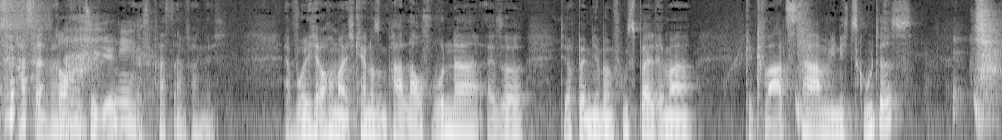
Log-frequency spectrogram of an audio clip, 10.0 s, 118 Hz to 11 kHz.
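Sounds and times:
speech: 0:00.1 - 0:09.9
person sneezing: 0:09.5 - 0:10.0.

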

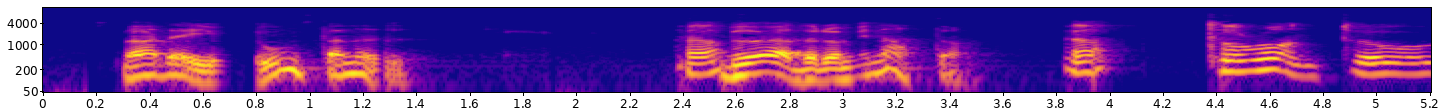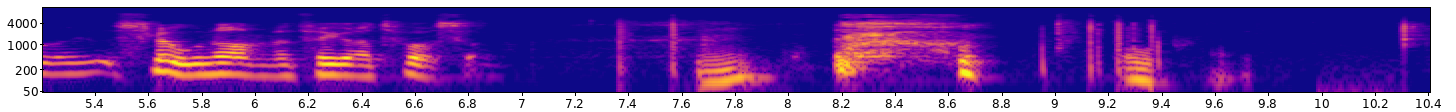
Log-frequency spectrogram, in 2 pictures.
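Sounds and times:
speech: 0:00.3 - 0:01.5, 0:02.4 - 0:07.0, 0:07.6 - 0:09.8
harsh noisy cough: 0:07.7 - 0:08.8.

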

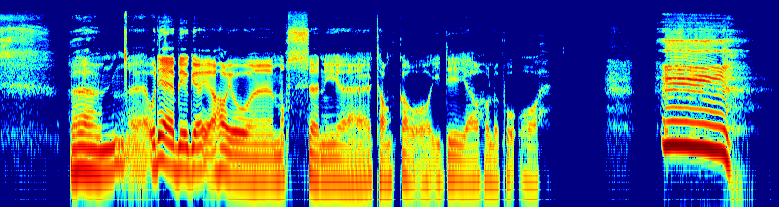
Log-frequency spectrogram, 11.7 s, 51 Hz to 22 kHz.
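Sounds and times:
speech: 0:01.0 - 0:08.3, 0:09.9 - 0:11.2
person yawning: 0:09.8 - 0:11.5.

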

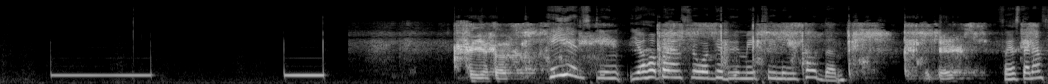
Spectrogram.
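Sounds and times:
telephone ringing tone while placing a call: 0:00.5 - 0:01.6
speech: 0:04.7 - 0:10.4.

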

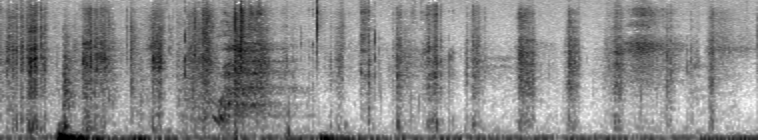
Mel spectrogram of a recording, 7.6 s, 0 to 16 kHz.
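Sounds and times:
person crunching and chewing a jalapeno snack: 0:00.0 - 0:07.5.

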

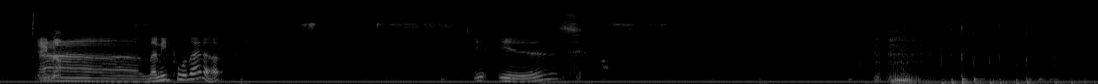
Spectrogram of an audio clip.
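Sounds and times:
low steady hum: 0:00.0 - 0:10.9
speech: 0:00.4 - 0:02.4, 0:04.7 - 0:05.9
typing on a computer keyboard: 0:09.3 - 0:10.9.

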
